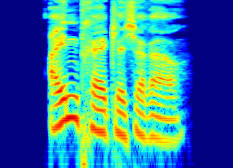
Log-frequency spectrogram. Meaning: inflection of einträglich: 1. strong/mixed nominative masculine singular comparative degree 2. strong genitive/dative feminine singular comparative degree 3. strong genitive plural comparative degree
- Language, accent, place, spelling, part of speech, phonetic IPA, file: German, Germany, Berlin, einträglicherer, adjective, [ˈaɪ̯nˌtʁɛːklɪçəʁɐ], De-einträglicherer.ogg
